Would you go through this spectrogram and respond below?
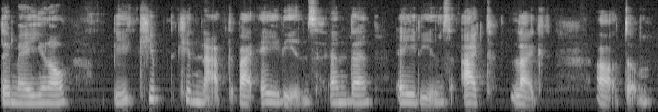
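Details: Lecturer reading aloud an example of disorganized speech in schizophrenia, with disjointed topic skipping possibly from impaired shifting and maintaining of attention; acted example, disorganized speech.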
